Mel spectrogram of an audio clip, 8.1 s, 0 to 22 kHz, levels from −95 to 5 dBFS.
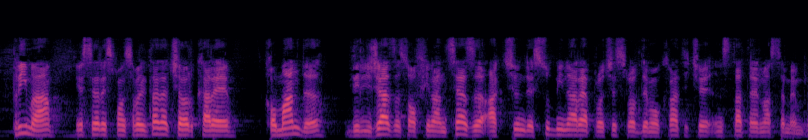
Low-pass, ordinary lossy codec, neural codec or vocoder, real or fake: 7.2 kHz; none; none; real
